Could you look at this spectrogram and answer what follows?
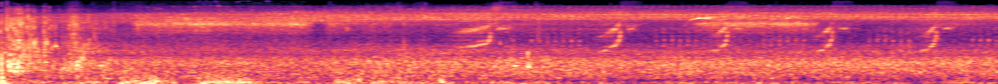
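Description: Steady rushing of river water. From about the middle on, a series of short rising chirps repeats roughly every second over it.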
